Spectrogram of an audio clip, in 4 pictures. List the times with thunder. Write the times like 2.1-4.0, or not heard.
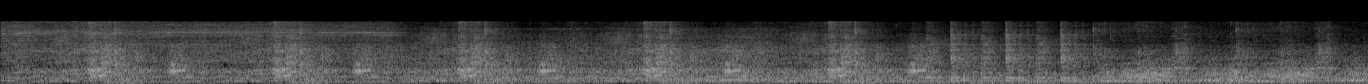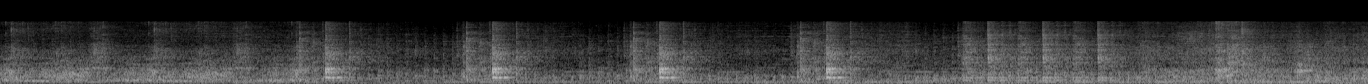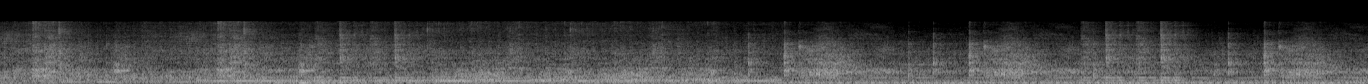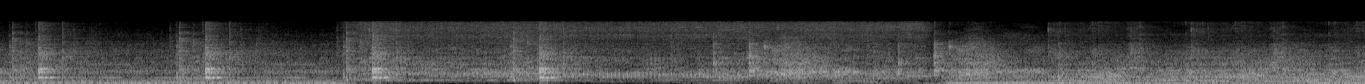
not heard.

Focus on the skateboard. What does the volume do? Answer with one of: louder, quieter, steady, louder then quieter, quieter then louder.
steady.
